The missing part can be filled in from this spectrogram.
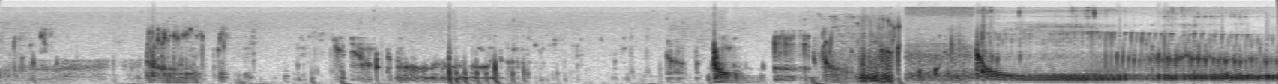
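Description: Irregular gurgles, squeaks and bubbling rumbles that end in a long drawn-out groan: ordinary stomach growling from gas and fluid moving through the gut.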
